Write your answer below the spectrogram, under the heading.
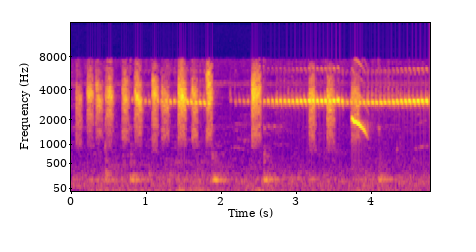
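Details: Bar-winged prinia calls played as a lure for trapping: rapid buzzy chipping notes in quick bursts, then a long thin high trill with a few louder buzzy notes and one sharp descending whistle.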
